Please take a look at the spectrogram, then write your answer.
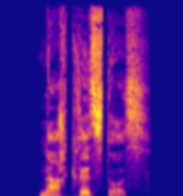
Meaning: abbreviation of nach Christus or nach Christo (literally “after Christ”): AD
- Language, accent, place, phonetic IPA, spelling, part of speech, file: German, Germany, Berlin, [naːx ˈkʁɪstʊs], n. Chr., abbreviation, De-n. Chr..ogg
